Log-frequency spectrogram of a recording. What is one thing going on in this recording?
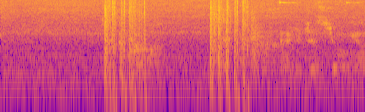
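Short bursts of rifle fire rattle out.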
